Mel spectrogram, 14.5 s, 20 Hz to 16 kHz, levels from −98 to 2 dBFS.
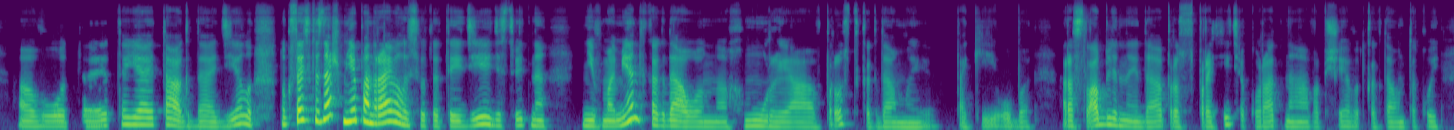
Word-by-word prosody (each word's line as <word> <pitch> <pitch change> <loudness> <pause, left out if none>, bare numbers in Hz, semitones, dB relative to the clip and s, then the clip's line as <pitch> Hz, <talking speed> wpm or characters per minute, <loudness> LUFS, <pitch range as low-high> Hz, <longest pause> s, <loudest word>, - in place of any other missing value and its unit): А 145 - -2
вот, 145 0 -3
это 155 +6 -4
я 195 -1 +4
и - - -2
так, 155 -7 +1
да, 145 -1 -4
делаю. 180 +9 -1 0.2
Но, 200 - -1
кстати, 310 +8 +6
ты 300 - +5
знаешь, 380 +9 +7
мне 285 +2 +11
понравилась 250 - +7
вот 160 0 -6
эта 150 0 -2
идея, 190 +7 +2
действительно, 165 -1 -5 0.3
не 160 -1 +1
в 145 - -14
момент, 200 - +3
когда 155 -4 +1
он, 140 -1 -3
а, 135 - -6
хмурый, 145 0 -4
а 135 0 -4
в 125 - -14
просто 190 +4 -7
когда 130 +2 -7
мы 130 +2 -6 0.2
такие 75 - -10
оба 130 - -9 0.3
расслабленные, 160 -1 -1
да, 140 +2 -4
просто 140 -2 -7
спросить 195 +11 -7
аккуратно 140 -1 -7
вообще, 135 +2 -10
вот, - - -12
когда 130 +2 -10
он 135 0 -6
такой 140 +1 -11
150 Hz, 175 wpm, -22 LUFS, 135-180 Hz, 0.3 s, мне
